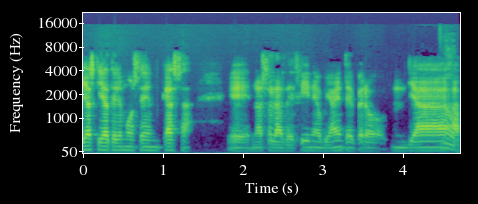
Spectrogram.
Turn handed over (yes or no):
no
